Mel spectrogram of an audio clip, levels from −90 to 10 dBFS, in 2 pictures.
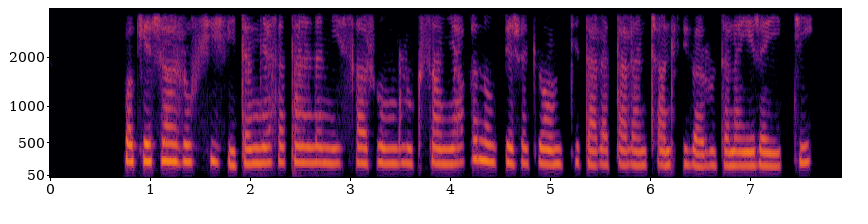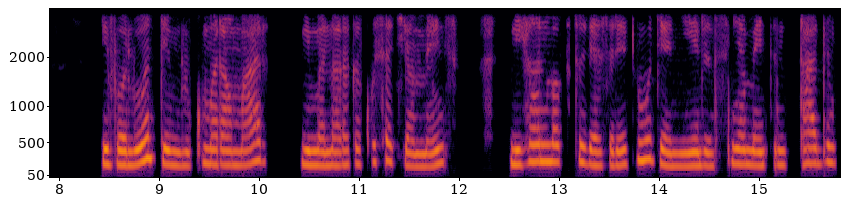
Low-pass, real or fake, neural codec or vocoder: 3.6 kHz; fake; codec, 16 kHz, 4 kbps, FreqCodec, larger model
